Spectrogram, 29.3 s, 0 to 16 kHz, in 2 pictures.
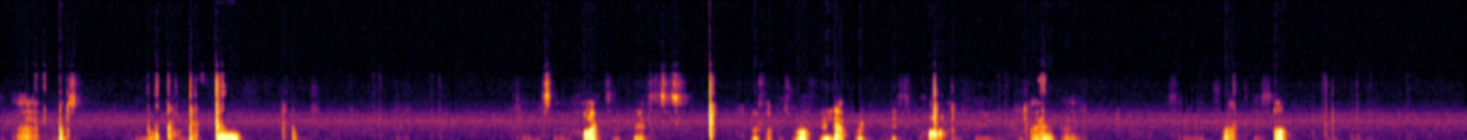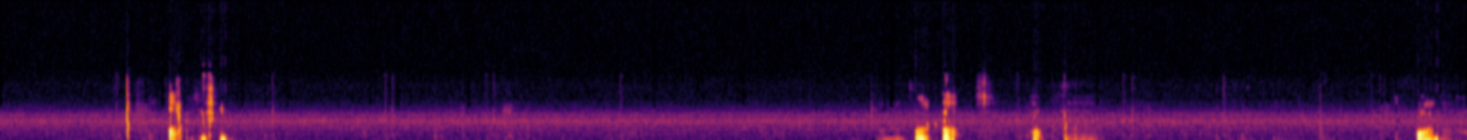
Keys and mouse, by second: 1.5 KP_0, 1.7 KP_Decimal, 1.9 KP_4, 2.2 Return, 3.7 click, 10.0 click, 12.3 click, 13.3 Escape, 14.1 click, 16.7 click, 18.6 click, 21.0 click, 25.4 d, 26.0 click, 27.0 Escape, 28.0 d, 28.5 click.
